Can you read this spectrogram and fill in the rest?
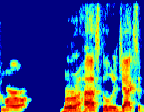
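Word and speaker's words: Murrah: way the first time they understand is pronounced Muro Muro High School in Jackson Mississippi first of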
